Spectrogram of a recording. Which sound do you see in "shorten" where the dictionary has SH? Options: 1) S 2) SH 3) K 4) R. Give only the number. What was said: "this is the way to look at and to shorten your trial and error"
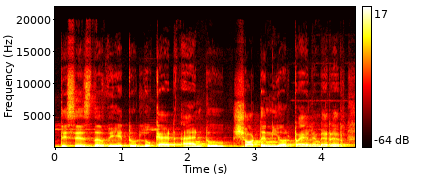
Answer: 2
